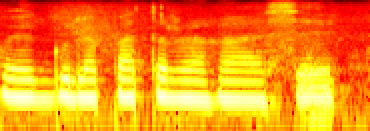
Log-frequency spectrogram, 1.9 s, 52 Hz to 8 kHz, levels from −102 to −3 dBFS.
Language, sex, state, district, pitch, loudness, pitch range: Bengali, female, Assam, Hailakandi, 185 Hz, -15 LUFS, 175-195 Hz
